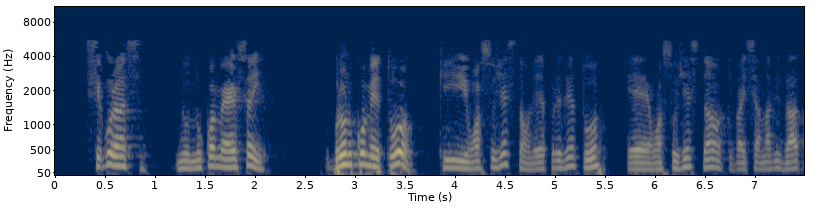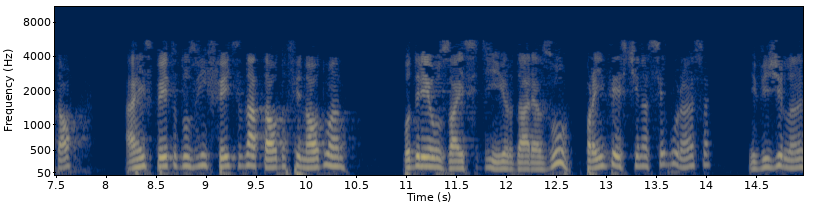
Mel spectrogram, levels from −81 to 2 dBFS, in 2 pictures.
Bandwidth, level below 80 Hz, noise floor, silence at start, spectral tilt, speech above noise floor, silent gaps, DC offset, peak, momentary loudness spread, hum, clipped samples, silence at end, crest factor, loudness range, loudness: 5.8 kHz; -50 dBFS; -71 dBFS; 0.3 s; -10.5 dB/octave; 40 dB; none; under 0.1%; -12 dBFS; 12 LU; none; under 0.1%; 0 s; 20 dB; 6 LU; -32 LUFS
